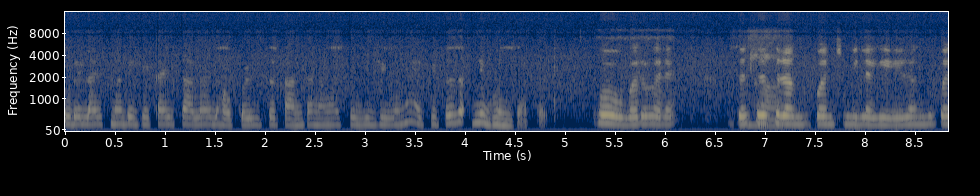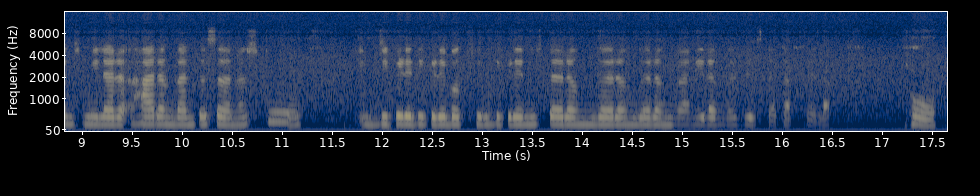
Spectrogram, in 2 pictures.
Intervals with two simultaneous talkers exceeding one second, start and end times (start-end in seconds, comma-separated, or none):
none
